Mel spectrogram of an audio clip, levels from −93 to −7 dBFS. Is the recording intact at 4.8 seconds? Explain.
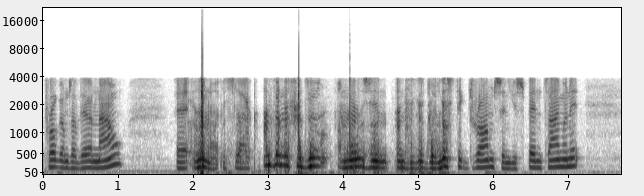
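No, a codec payload misread runs from 1.92 to 5.51 s: the G.726 code words are unpacked in the wrong bit order, burying speech in harsh distortion until "drums and you spend".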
